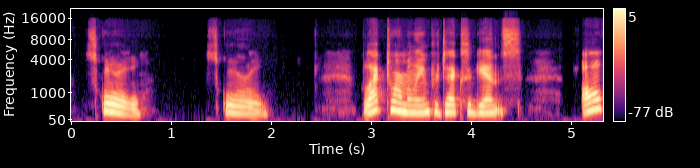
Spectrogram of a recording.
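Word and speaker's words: schorl: So black tourmaline, also known as scroll, it's spelled SCHR, so squirrel.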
